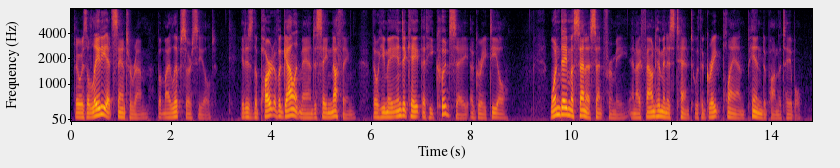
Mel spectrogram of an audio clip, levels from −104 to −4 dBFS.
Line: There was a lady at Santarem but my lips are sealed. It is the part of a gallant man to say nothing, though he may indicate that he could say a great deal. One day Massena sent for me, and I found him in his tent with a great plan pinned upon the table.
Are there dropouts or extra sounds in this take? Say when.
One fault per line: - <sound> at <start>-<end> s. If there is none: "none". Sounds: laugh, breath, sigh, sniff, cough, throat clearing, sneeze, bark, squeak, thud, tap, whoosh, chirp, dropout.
none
